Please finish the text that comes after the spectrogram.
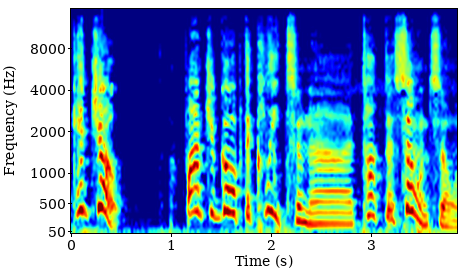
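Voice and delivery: high-pitched put-on bookie voice; bookie impression. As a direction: imitate the old boss giving a kid errands. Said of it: "he talked like this".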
